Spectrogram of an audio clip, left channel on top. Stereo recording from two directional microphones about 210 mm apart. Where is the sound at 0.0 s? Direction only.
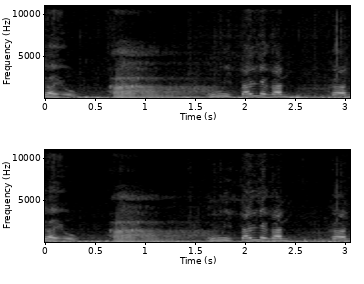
5° right (ahead or behind).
